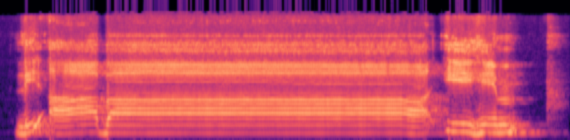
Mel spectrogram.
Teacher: اور ولا لآبائہم, حمزہ کے اوپر کھڑا زبر ہے, ایک الف کی مقدار لمبا کریں گے. با کے بعد الف ہے, الف کے اوپر مد ہے, اس مد کو مد متصل کہا جاتا ہے. 5 الف کے برابر اس کو لمبا کر سکتے ہیں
